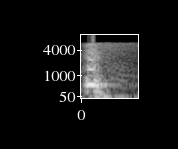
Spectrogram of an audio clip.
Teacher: هذه الكلمة فقط اللي هي عبارة عن ألف وفاء، التي هي عبارة عن هواء يخرج من الفم بصوت ضعيف مهموس، والفاء حرف من حروف الهمس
